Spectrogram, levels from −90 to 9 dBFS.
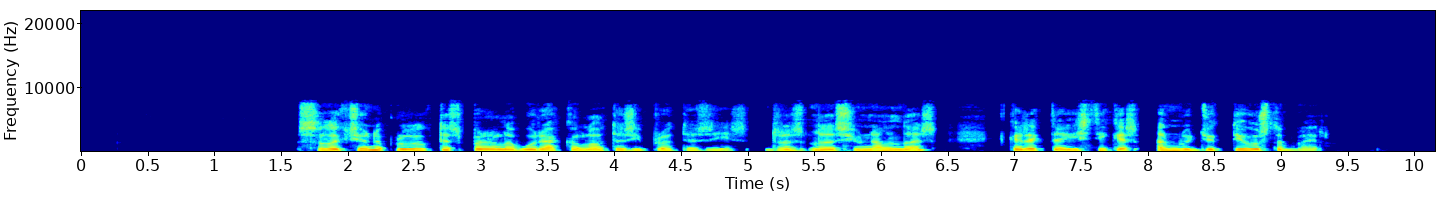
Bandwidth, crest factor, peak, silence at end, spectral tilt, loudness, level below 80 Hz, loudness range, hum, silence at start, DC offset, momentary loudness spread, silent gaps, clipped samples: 8 kHz; 18 dB; -10 dBFS; 0.9 s; -6 dB/octave; -26 LUFS; -68 dBFS; 3 LU; none; 1.65 s; under 0.1%; 11 LU; 5.08-5.13 s, 8.01-8.06 s; under 0.1%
